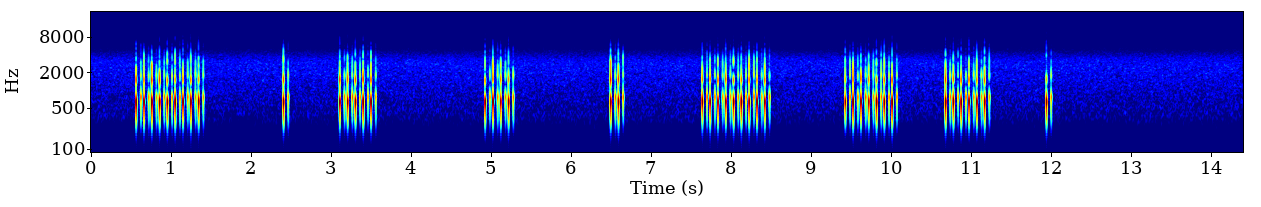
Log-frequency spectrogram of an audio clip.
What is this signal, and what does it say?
Pulse dialling, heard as clicks on a phone line, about 10 pulses a second. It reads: 9 1 5 4 2 9 7 6 1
